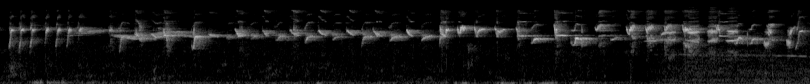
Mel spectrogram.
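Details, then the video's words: Jungle babbler singing vigorously: dense, rapid chirping and whistled notes, high-pitched and clear, rising and falling in quick sequences with brief pauses, continuing steadily throughout with a faint steady tone near the end. "JONGKANGAN gacor"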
